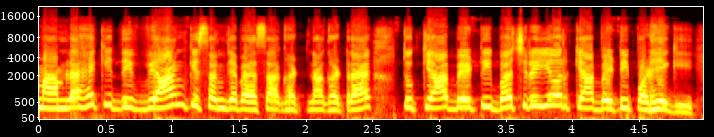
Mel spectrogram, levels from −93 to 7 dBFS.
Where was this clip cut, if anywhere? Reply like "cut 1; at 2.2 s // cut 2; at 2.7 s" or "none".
none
